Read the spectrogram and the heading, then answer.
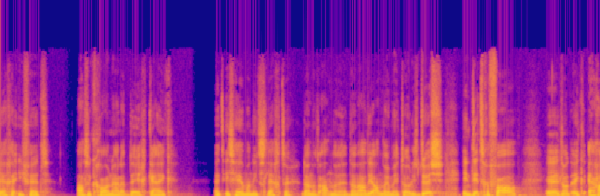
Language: Dutch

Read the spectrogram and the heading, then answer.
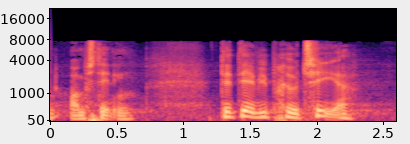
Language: Danish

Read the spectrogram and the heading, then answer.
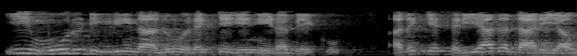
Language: Kannada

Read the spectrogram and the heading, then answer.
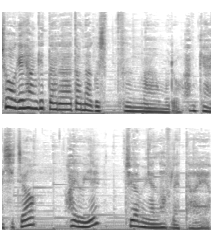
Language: Korean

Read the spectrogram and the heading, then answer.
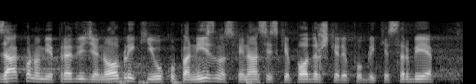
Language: Serbian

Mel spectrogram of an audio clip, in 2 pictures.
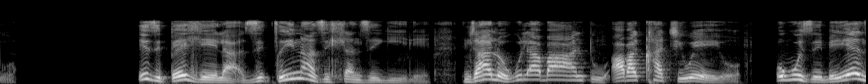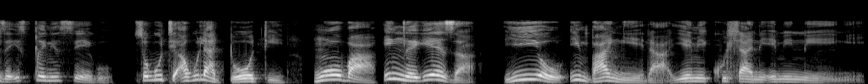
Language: North Ndebele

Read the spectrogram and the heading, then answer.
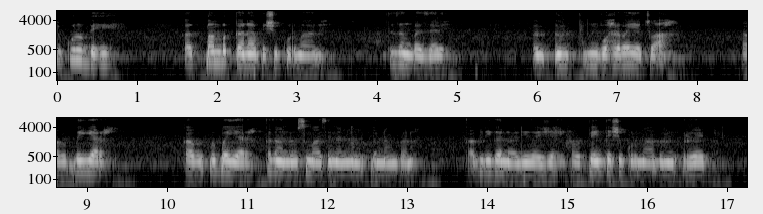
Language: Dagbani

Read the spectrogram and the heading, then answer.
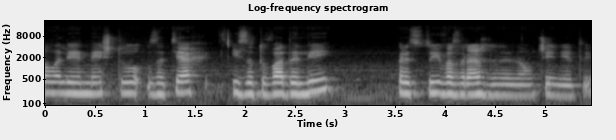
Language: Bulgarian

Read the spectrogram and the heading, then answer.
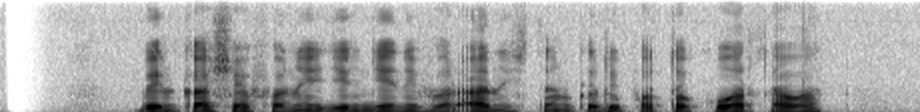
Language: Sundanese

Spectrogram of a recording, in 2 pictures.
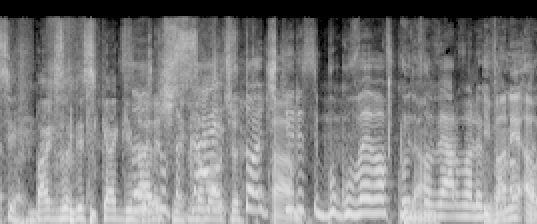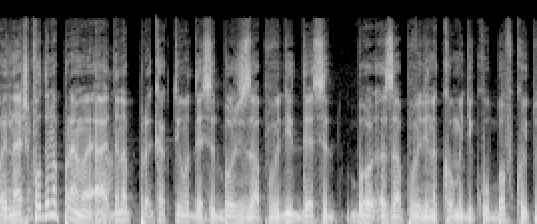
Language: Bulgarian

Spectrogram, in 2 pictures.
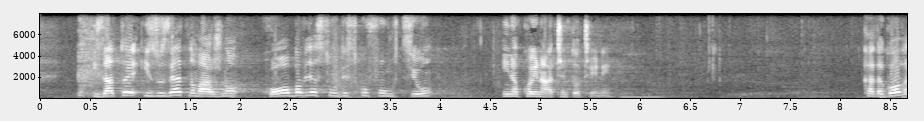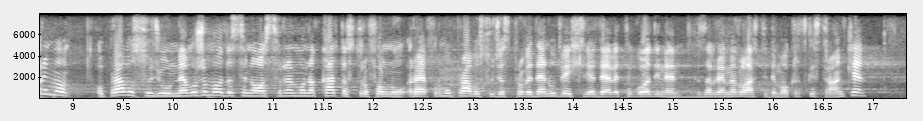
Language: Serbian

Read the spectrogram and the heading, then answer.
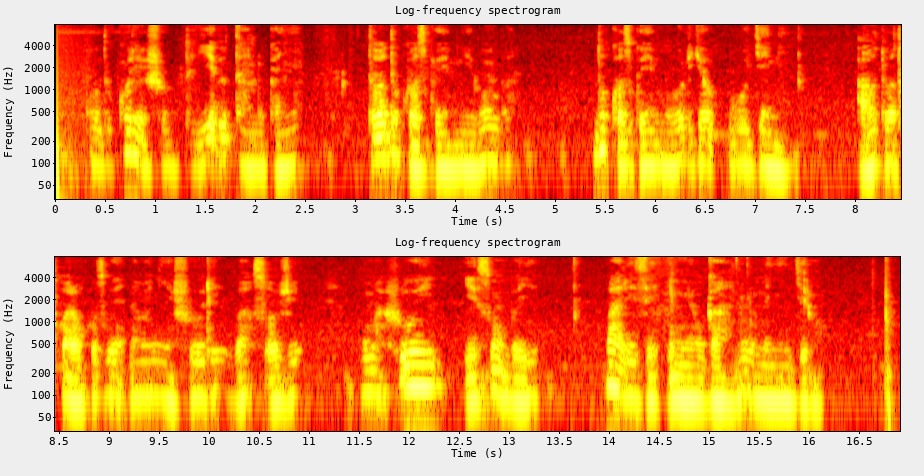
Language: Kinyarwanda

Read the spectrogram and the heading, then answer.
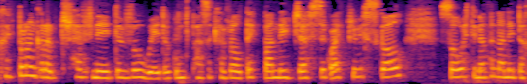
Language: Welsh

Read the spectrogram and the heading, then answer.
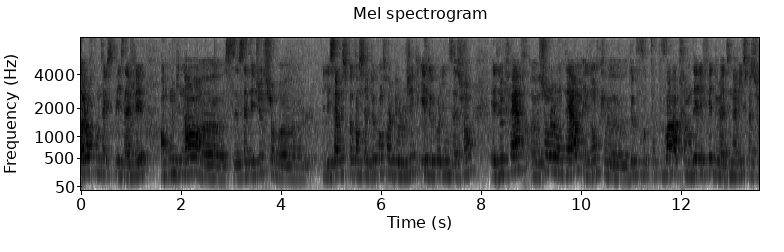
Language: French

